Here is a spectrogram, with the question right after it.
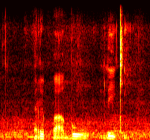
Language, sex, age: Tswana, male, 22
